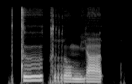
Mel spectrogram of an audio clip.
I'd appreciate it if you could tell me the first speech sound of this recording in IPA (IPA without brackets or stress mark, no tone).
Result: t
